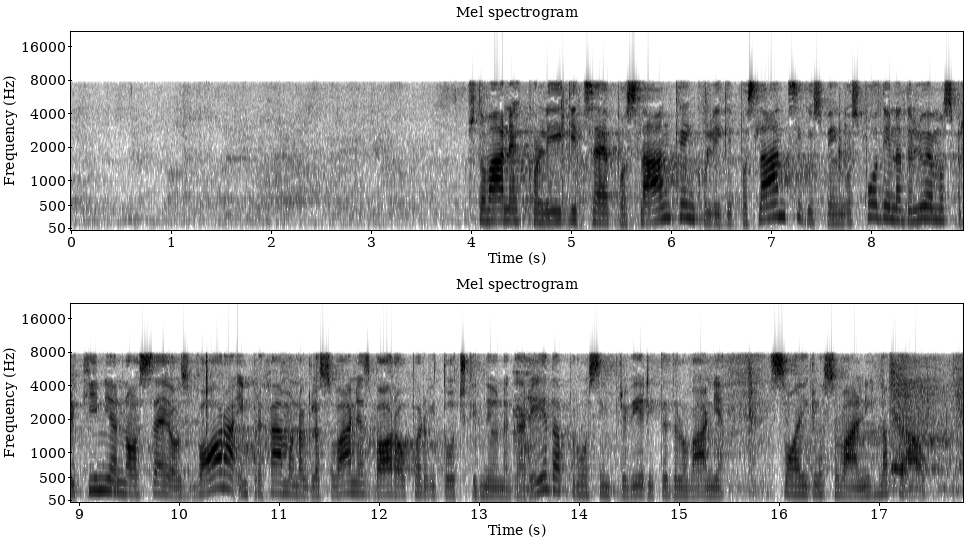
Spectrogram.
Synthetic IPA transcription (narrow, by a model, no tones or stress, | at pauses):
spɔʃt̪ɔʋaːnɛkɔleːɡit̪sɛpɔslaŋkɛinkɔleːɡipɔslant̪siɡɔspeːiŋɡɔspoːd̪jinad̪aljuːjɛmɔspɾɛkinjɛnɔsɛjɔzbɔːɾaʔinpɾɛxaːjamɔnaɡlasɔʋaːnjɛzbɔːɾawpəɾʋit̪oːt͡ʃkid̪neːwnɛɡaɾeːd̪apɾoːsimpɾɛʋeːɾit̪ɛd̪ɛlɔʋaːnjɛ | sʋɔːjiɣɡlasɔʋaːlnixnapɾaw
